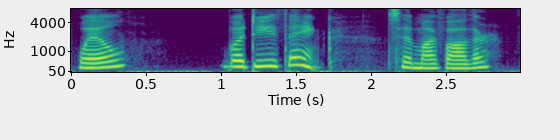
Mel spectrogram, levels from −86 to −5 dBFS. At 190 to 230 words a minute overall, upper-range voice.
No: average, 160 wpm; very high, 250 Hz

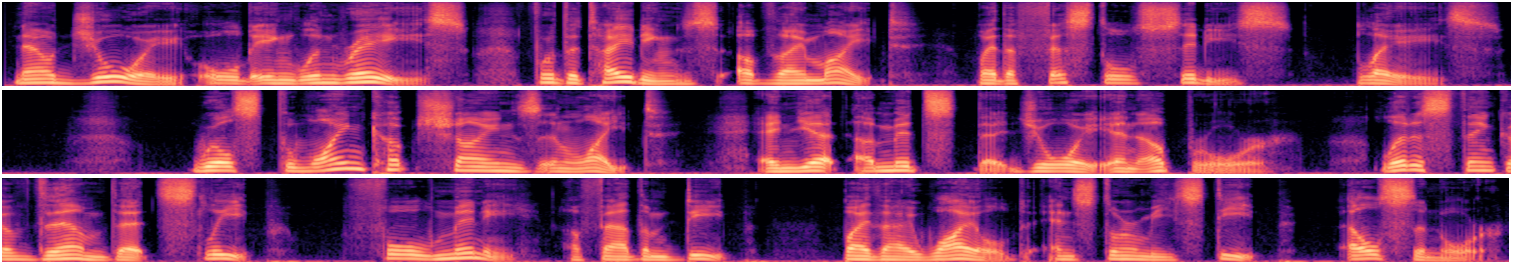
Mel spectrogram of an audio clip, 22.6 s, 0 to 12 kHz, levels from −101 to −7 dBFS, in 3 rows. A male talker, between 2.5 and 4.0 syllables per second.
Yes: male; 3.5 syllables/s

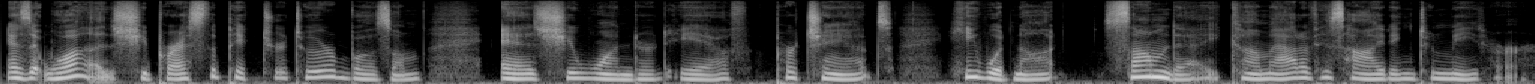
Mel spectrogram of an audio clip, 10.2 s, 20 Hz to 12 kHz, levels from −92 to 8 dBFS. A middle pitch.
Yes: medium, 170 Hz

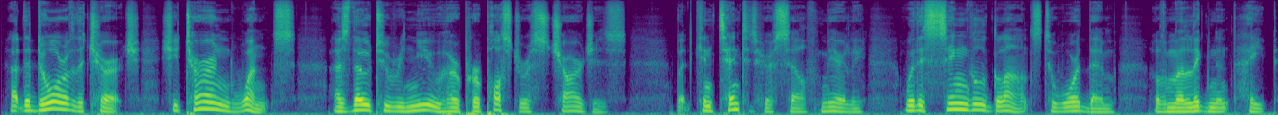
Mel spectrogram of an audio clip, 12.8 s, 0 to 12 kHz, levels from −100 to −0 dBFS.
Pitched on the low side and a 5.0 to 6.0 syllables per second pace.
No: low, 130 Hz; 4.2 syllables/s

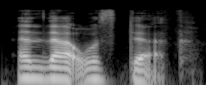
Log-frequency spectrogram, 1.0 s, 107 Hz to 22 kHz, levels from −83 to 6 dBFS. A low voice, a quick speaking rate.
No: medium, 150 Hz; fast, 235 wpm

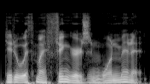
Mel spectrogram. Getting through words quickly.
Yes: fast, 360 wpm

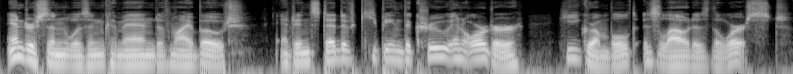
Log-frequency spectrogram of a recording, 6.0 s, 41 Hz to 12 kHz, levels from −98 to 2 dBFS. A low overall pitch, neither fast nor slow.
No: low, 100 Hz; fast, 220 wpm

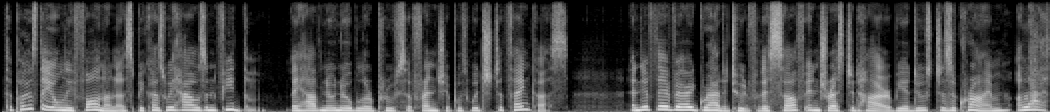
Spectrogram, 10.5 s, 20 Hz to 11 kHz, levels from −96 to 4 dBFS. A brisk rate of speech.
Yes: fast, 230 wpm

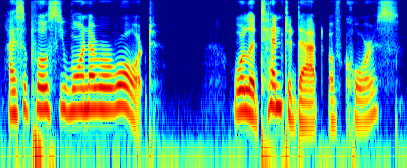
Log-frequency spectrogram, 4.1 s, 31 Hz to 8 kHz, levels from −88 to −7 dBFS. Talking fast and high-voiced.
No: average, 160 wpm; high, 195 Hz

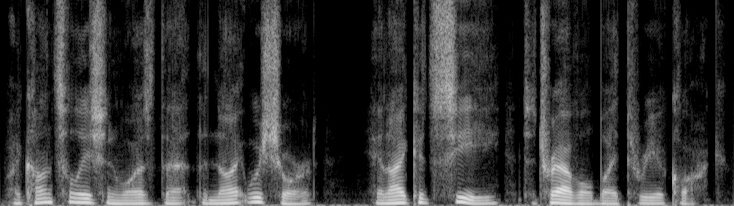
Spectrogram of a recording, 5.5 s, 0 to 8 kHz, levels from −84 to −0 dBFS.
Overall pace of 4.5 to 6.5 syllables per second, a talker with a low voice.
Yes: 4.6 syllables/s; low, 125 Hz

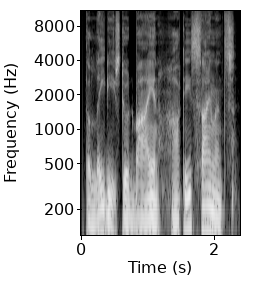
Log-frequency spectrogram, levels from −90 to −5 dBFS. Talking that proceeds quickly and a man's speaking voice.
No: average, 175 wpm; male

